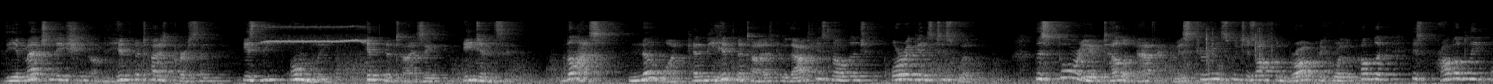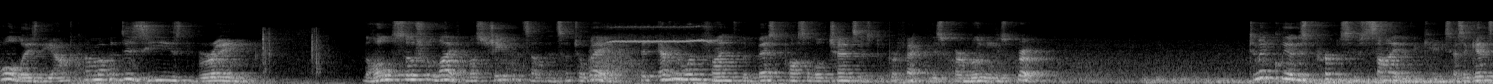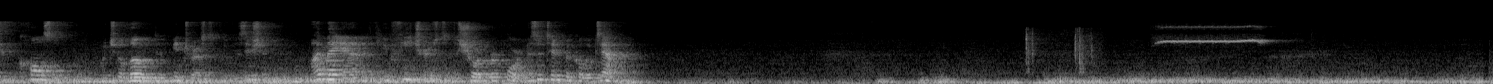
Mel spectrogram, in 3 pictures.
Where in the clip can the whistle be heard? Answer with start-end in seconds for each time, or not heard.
2.5-3.8, 20.9-22.2, 41.4-42.6.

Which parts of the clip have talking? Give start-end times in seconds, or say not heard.
0.0-17.5, 18.6-25.3, 27.4-36.2.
